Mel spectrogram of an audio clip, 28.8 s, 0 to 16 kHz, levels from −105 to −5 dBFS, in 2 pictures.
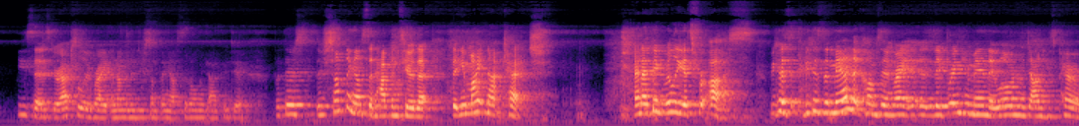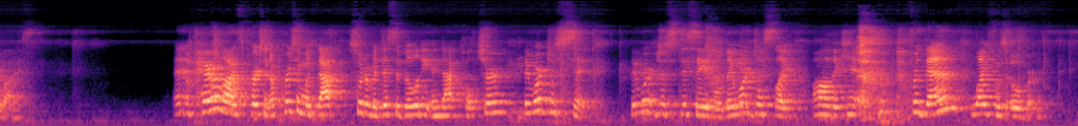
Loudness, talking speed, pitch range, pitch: -23 LUFS, 190 wpm, 205-265 Hz, 240 Hz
